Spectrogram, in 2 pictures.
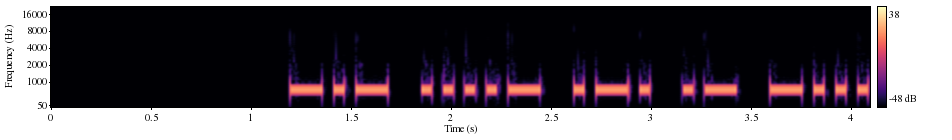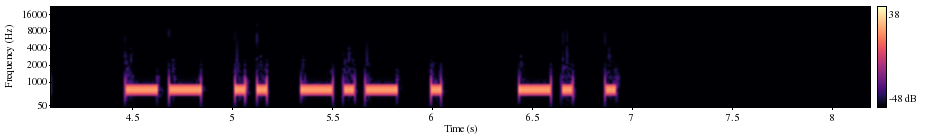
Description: Morse code, heard as a keyed tone, about 21 wpm, 700 Hz. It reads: K4RAB MIKE NE
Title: K1USN SST QSO Practice - 22wpm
